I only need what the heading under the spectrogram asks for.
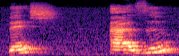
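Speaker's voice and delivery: usual speaking voice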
